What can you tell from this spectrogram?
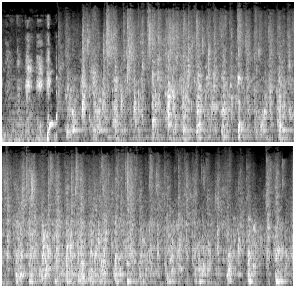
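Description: Water splashing and sloshing around a cat sitting in a sink of soapy water, starting about a second in and going on in irregular bursts.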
